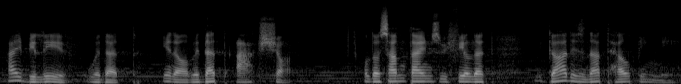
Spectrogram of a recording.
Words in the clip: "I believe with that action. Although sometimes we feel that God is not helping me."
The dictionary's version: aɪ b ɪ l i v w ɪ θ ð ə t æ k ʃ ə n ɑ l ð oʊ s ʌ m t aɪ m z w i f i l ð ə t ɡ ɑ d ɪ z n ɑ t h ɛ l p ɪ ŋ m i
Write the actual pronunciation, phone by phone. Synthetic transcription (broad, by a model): aɪ b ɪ l i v w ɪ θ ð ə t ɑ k ʃ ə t ɑ l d oʊ s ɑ m t aɪ m s w i f i l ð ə t ɡ ɑ d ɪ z n ɑ t h ɛ l p ɪ ŋ m i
